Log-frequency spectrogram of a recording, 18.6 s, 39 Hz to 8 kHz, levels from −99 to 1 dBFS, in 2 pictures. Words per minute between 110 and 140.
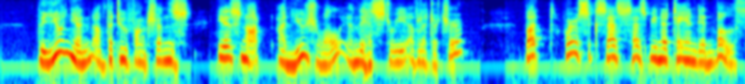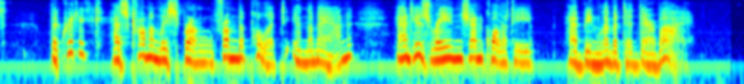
Yes: slow, 135 wpm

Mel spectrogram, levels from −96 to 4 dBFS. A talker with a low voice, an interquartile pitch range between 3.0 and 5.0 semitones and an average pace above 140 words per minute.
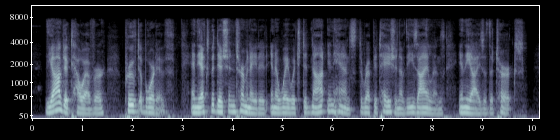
Yes: low, 110 Hz; average, 3.9 semitones; average, 160 wpm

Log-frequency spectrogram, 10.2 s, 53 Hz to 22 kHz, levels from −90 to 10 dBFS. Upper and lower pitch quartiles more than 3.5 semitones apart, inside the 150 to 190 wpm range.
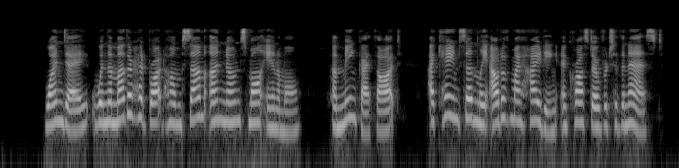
No: average, 3.2 semitones; average, 170 wpm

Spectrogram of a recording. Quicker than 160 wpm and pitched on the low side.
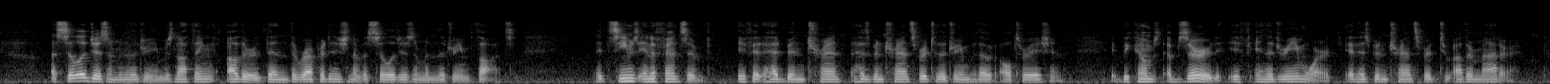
Yes: average, 180 wpm; low, 115 Hz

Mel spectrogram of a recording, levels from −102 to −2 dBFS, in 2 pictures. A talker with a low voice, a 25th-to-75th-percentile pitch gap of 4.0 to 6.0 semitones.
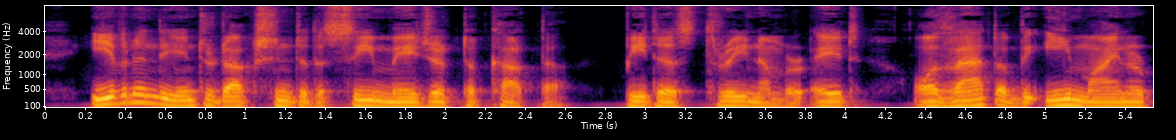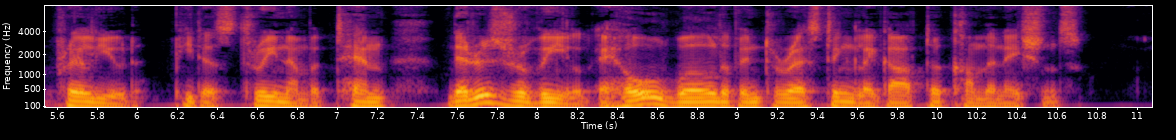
No: very low, 95 Hz; average, 2.8 semitones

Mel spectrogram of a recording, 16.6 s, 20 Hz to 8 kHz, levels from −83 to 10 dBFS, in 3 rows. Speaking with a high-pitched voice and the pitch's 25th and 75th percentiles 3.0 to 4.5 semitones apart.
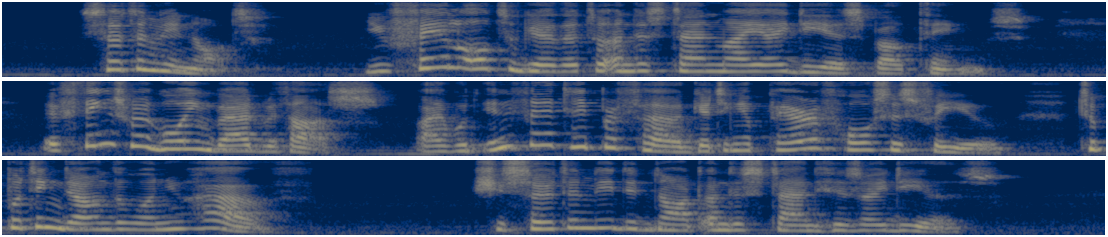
No: very high, 260 Hz; wide, 5.6 semitones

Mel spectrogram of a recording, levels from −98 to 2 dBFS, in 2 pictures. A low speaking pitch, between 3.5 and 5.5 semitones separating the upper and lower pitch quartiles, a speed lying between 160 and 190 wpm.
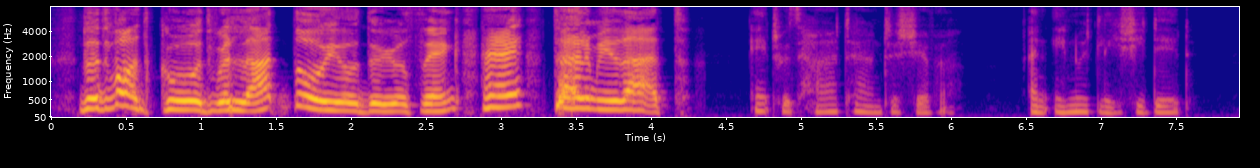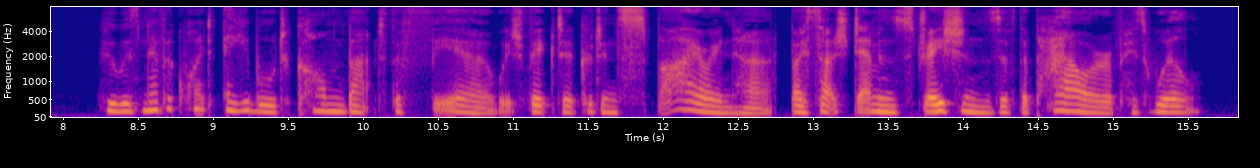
No: high, 190 Hz; average, 4.8 semitones; average, 180 wpm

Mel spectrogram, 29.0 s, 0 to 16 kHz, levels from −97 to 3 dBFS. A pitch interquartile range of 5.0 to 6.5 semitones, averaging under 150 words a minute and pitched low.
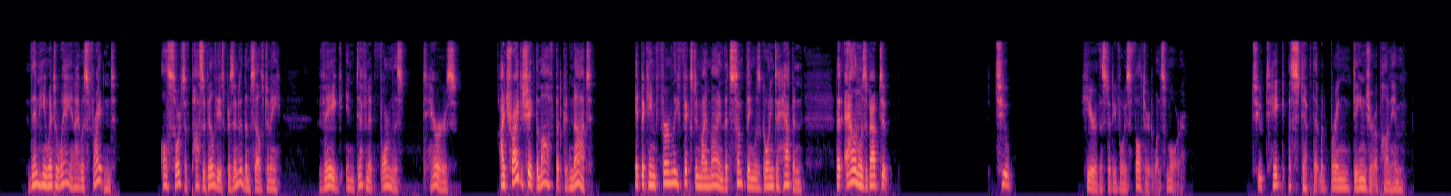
Yes: average, 5.3 semitones; slow, 135 wpm; low, 125 Hz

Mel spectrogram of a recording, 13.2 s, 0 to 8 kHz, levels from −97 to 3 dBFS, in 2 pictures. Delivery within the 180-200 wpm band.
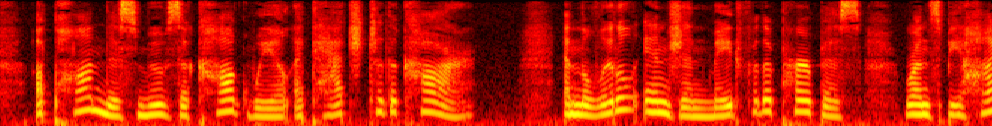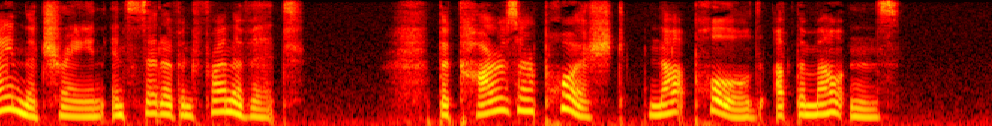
No: average, 165 wpm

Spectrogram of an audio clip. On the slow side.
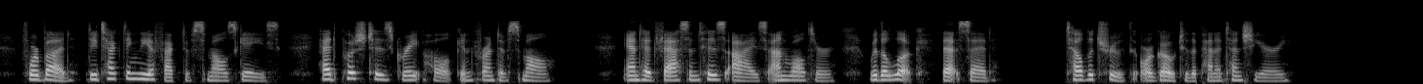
No: average, 150 wpm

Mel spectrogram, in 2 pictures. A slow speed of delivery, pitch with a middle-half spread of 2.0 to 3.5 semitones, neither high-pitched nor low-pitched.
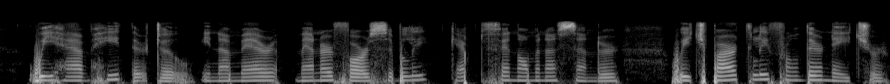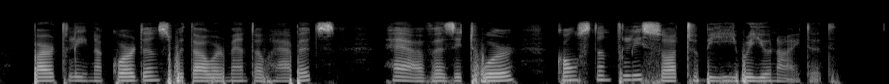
Yes: slow, 105 wpm; narrow, 2.4 semitones; medium, 175 Hz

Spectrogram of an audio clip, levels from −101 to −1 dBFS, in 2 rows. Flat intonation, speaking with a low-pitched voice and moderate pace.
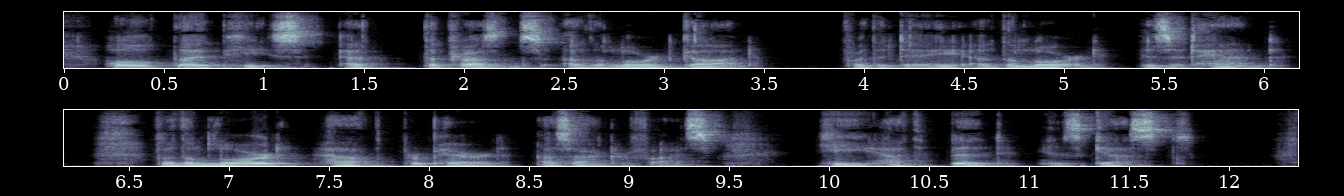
Yes: narrow, 2.2 semitones; low, 115 Hz; average, 155 wpm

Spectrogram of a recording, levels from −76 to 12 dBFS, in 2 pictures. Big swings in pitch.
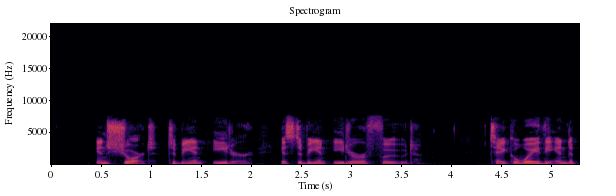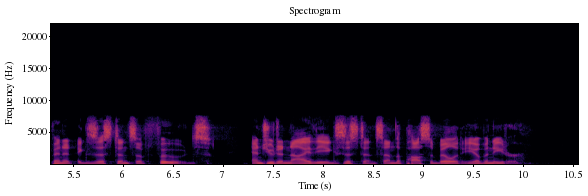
No: average, 4.4 semitones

